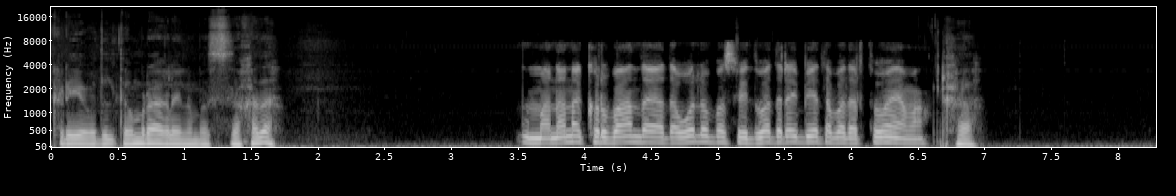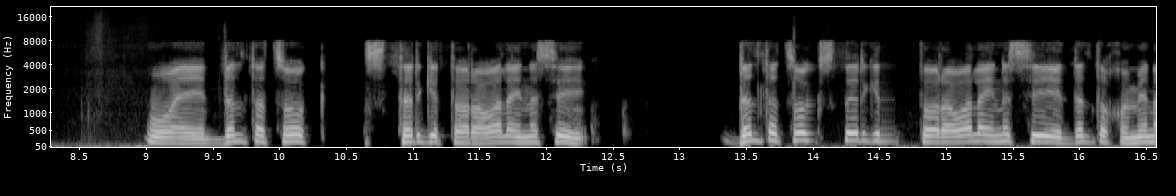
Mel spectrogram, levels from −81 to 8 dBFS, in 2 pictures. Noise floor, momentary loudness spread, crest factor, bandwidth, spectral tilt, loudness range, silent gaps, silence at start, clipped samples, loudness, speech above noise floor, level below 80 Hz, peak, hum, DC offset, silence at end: -75 dBFS; 5 LU; 20 dB; 17 kHz; -5.5 dB/octave; 4 LU; none; 0 s; under 0.1%; -19 LUFS; 56 dB; -48 dBFS; -2 dBFS; none; under 0.1%; 0 s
